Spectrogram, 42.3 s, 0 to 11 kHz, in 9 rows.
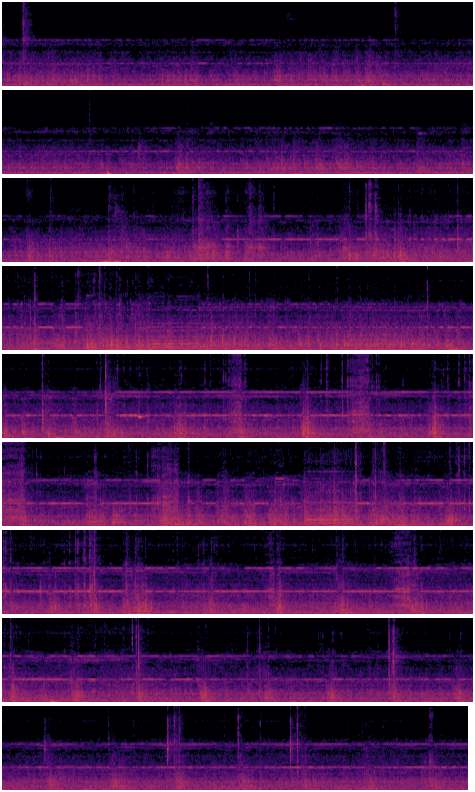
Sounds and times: Printer: 0:00.0 - 0:42.3.

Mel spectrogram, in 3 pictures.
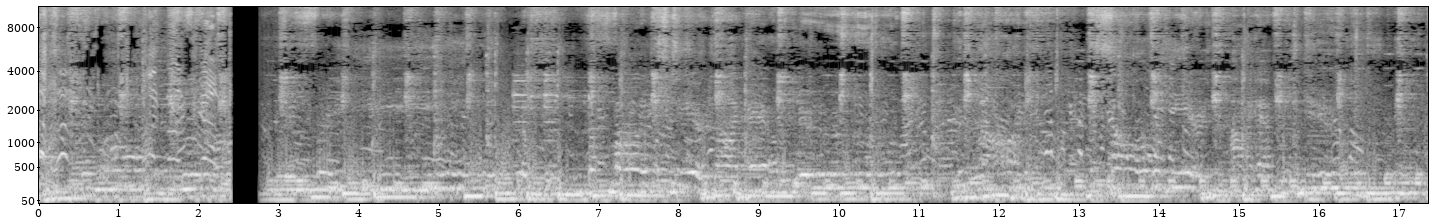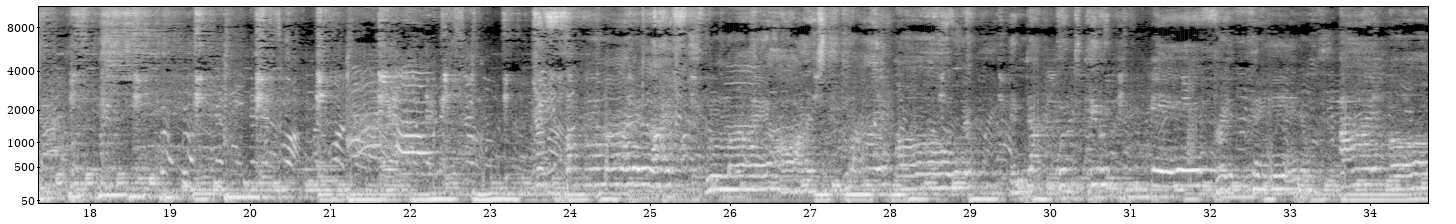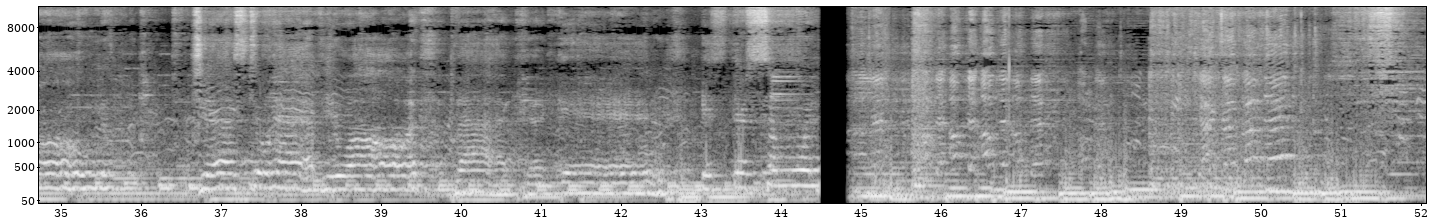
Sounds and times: Music: 0:00.0 - 0:52.0
Speech: 0:10.7 - 0:17.9, 0:18.6 - 0:24.2.

